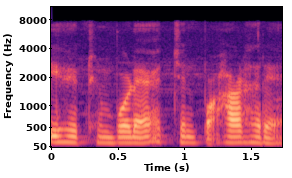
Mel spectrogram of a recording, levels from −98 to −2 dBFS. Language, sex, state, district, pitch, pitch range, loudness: Chhattisgarhi, male, Chhattisgarh, Sukma, 135 Hz, 130-140 Hz, -20 LUFS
